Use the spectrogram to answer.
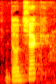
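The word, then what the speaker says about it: Dubček: start with 1968 with don't check which is how you say that guy's name in and we'll put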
